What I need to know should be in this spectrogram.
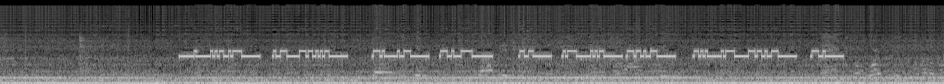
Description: TTY/TDD text telephone tones (45.45 baud Baudot), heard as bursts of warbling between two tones, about 400 Hz shift, 1600 Hz centre, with street noise. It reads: SEA SHANTIES ARE AN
